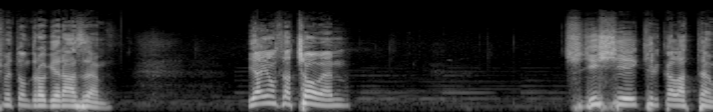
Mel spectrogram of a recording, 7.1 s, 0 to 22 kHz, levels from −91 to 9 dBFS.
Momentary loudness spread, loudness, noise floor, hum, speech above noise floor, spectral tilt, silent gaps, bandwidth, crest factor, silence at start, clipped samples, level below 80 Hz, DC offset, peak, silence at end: 9 LU; -20 LUFS; -65 dBFS; none; 45 dB; -3.5 dB/octave; none; 15 kHz; 20 dB; 0 s; under 0.1%; -52 dBFS; under 0.1%; -2 dBFS; 0 s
